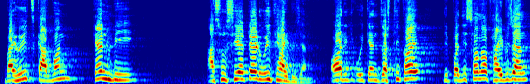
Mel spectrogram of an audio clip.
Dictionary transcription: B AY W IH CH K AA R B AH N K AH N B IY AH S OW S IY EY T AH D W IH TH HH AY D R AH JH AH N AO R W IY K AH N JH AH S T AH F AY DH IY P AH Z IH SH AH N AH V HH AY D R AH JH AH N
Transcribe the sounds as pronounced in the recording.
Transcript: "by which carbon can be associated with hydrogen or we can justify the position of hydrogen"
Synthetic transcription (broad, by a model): B AY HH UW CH K AA R B AH N K AH N B IY AH S OW S IY EY T AH D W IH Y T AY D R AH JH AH N AO R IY K AH N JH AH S T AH P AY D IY P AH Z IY S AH N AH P AY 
